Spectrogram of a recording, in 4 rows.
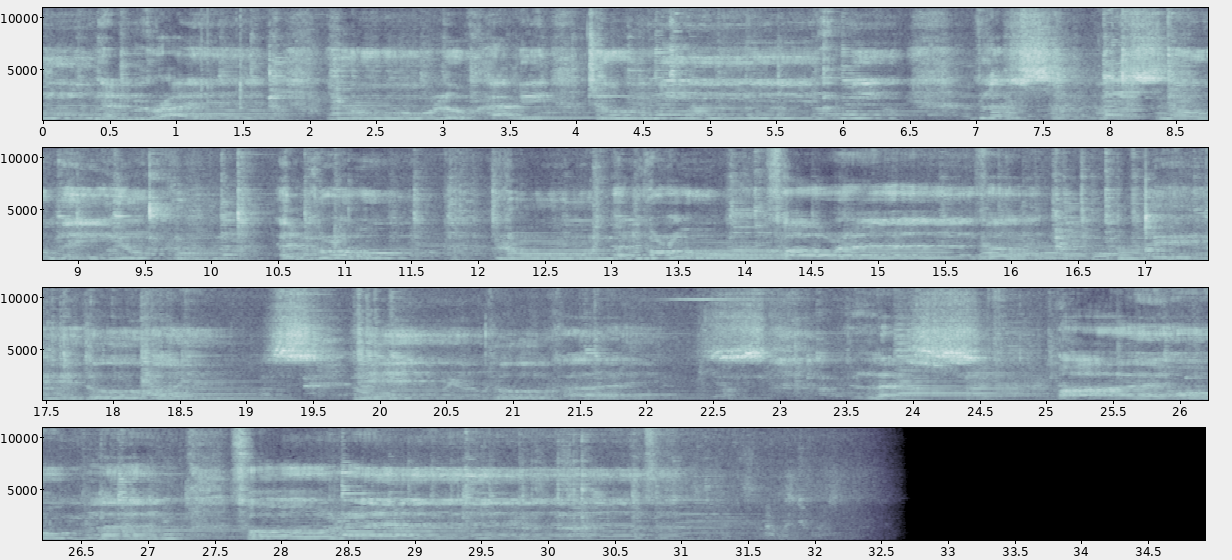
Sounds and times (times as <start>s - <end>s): Music: 0.0s - 32.1s.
